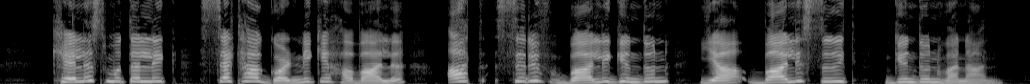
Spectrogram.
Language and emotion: Kashmiri, neutral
